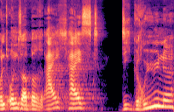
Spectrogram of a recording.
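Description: Very wide pitch swings at a very slow pace. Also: man. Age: 30s. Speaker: care home resident, blind wheelchair user. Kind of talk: casual interview. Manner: hesitant.

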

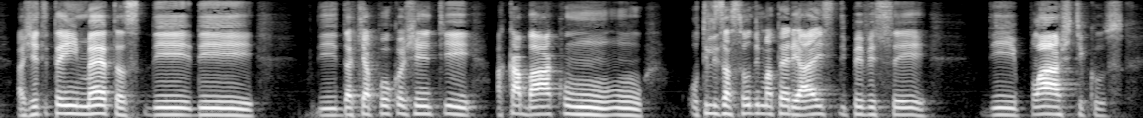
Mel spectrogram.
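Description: A bright, sharp tone, monotone and flat, at a very slow pace on a very clean recording with a silent background. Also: man, fairly high pitch for a man. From Northeast Brazil. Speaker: company executive. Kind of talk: casual interview.

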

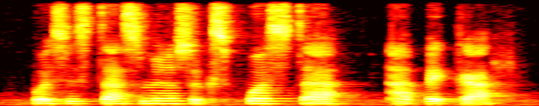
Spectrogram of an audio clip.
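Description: A woman at a medium pitch, speaking at a very slow pace over noticeable background noise. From Mexico, Querétaro. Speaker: church member, women's teacher. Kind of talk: interview testimony.

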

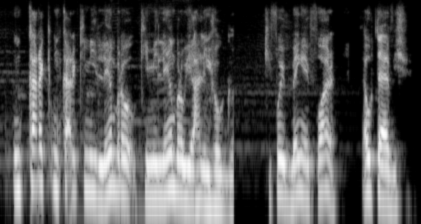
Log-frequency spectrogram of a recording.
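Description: Music plays in the background as a man speaks at a moderate pace. His pitch is fairly high, with ordinary pitch variation. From Rio de Janeiro, West Zone (Realengo). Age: 20s. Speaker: podcast co-host, history student. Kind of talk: casual chat.

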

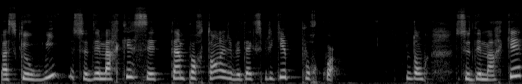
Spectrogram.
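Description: A woman's high-pitched voice with a southern French accent, at a fairly slow pace and with ordinary pitch variation, in a very clean recording with a silent background. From southern France. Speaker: business coach podcaster. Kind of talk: solo podcast monologue.

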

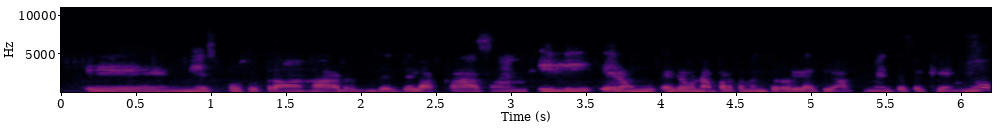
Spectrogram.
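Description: A woman's medium-pitched voice at a moderate pace, fairly even in intonation, with a dry, close sound and no echo. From Colombia. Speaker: expat mother. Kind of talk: interview testimony. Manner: hesitant, many fillers.

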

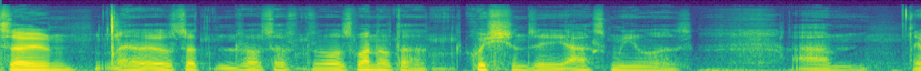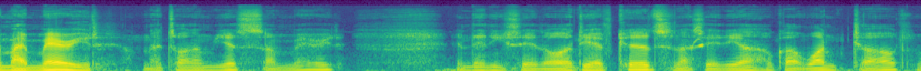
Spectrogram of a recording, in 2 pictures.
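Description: A man with a Tongan accent speaks in a fairly low pitch with a monotone, flat intonation and long, frequent pauses. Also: moderate pace. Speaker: visual artist. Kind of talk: casual interview chat. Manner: halting.

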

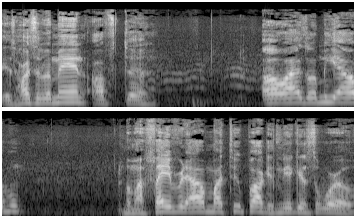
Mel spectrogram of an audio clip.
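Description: Noticeable background noise sits behind a man who speaks with a high pitch. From San Francisco Bay Area. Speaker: podcast host. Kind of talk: casual chat.

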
